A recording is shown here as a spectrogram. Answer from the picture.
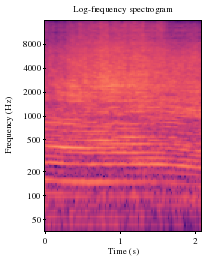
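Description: Jet sprint boat's engine running hard at high revs as it speeds through the course, a steady engine note whose pitch eases down slightly.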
